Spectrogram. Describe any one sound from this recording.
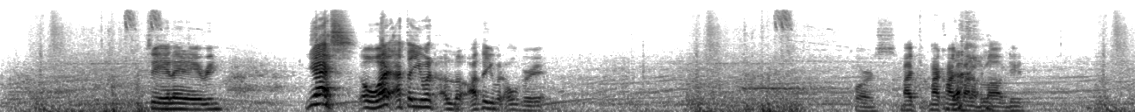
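A car engine roars and revs.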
